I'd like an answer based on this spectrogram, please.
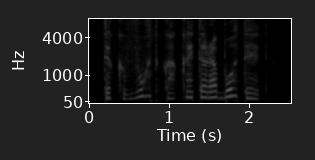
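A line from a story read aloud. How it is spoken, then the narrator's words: Amazed mutter. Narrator (Russian): пробормотала Аня изумленно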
